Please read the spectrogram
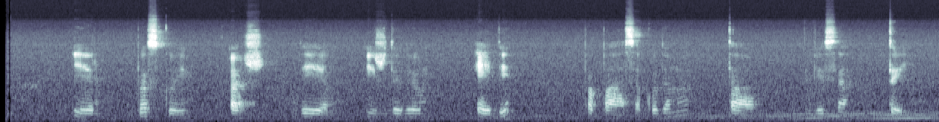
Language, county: Lithuanian, Vilnius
